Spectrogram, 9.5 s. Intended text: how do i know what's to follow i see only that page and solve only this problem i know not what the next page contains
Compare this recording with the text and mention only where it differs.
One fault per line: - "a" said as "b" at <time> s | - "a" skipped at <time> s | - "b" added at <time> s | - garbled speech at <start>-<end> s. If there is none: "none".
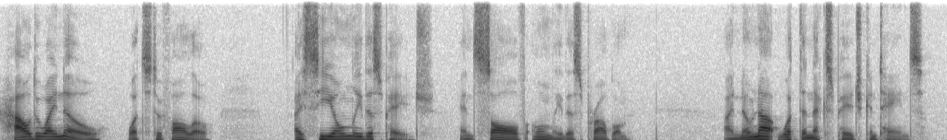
- "that" said as "this" at 3.6 s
